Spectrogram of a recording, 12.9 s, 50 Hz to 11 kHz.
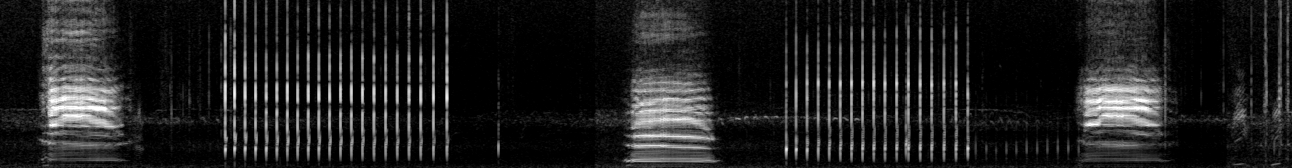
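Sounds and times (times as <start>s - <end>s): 
black-browed albatross: 0.4s - 5.2s, 6.2s - 12.9s.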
